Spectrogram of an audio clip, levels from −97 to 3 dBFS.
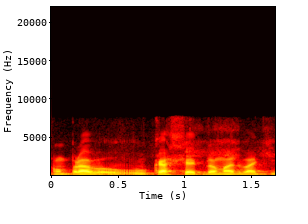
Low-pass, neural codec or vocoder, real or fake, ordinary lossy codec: none; none; real; none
